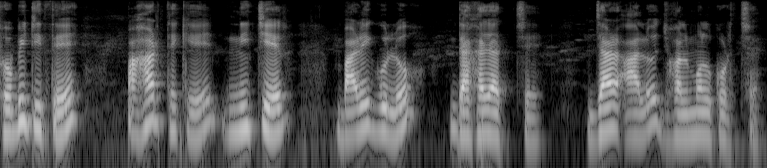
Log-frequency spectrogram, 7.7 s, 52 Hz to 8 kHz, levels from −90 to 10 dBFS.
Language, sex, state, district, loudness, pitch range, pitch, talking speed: Bengali, male, West Bengal, Darjeeling, -20 LUFS, 130-165 Hz, 145 Hz, 95 wpm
